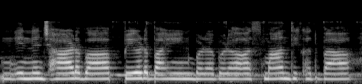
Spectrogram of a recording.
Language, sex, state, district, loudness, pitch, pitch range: Bhojpuri, female, Jharkhand, Palamu, -14 LUFS, 255 Hz, 250-260 Hz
